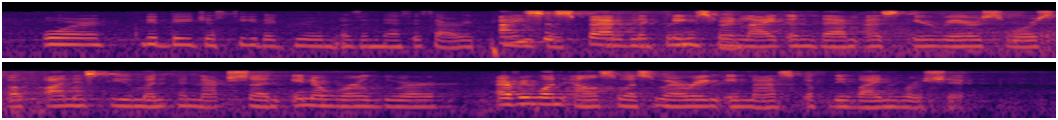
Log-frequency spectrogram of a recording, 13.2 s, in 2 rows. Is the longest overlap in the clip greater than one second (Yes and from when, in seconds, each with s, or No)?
Yes, from 3.1 s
